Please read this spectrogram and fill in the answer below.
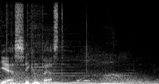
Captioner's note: audience gasps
